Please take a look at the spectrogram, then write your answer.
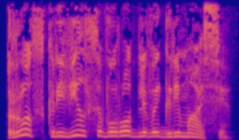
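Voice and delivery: ordinary delivery, nothing marked

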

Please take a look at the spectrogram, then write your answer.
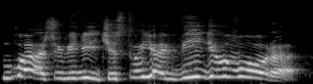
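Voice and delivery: high, urgent cry; loud wail. A narrator's reading. Key-keeper on his knees to the king, wailing urgently. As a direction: cry it out high, as a breathless announcement. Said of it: "завопил громким голосом".

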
